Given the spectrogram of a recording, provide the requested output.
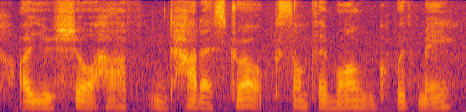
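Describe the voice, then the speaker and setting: A woman's very deep, low voice at a moderate pace, monotone and flat in intonation. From Plymouth, southwest England. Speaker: patient with foreign accent syndrome. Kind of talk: TV interview. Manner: halting.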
